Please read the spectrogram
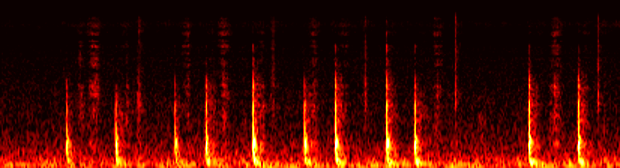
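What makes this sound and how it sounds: A plastic stylus writes on an iPad screen covered with a matte, paper-like plastic film over the glass. Its strokes make a series of short, dry taps and light scratches, each one sharp with a midrange click and almost no ring. A faint hiss runs between them.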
